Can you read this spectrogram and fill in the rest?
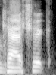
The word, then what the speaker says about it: Kashyyyk: Why Life Day is a celebration traditionally held at the Tree of Life on how do you say that again? Kashyyyk. And observed. – Or Kashyyyk. I've heard it both ways.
